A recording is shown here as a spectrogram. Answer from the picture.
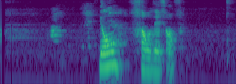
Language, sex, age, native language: Icelandic, male, 8, Icelandic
